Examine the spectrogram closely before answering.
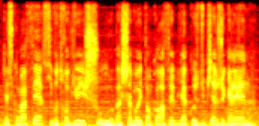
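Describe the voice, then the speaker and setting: A man voicing a sharp-tongued, worried young woman, urgent and scolding, in an audiobook. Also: high-pitched, fairly even intonation, fast talker, music in the background, pitched above the performer's own voice, natural voice.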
